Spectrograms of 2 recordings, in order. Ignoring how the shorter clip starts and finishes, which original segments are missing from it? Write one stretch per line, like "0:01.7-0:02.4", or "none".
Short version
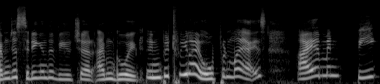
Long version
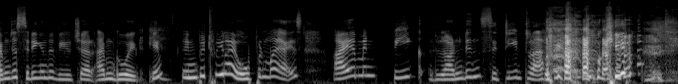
0:01.4-0:01.8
